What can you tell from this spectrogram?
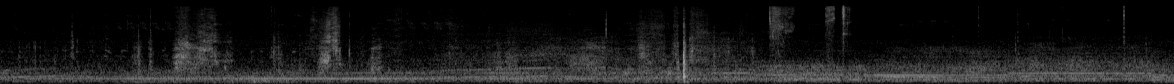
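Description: A low vehicle hum whose pitch shifts a little, under soft rustles and taps of hands pressing a chrome trim strip onto plastic door cladding, with a sharp click a little past halfway.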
